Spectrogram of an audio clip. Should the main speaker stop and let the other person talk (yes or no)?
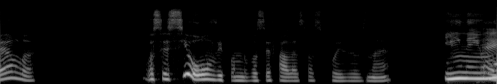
yes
